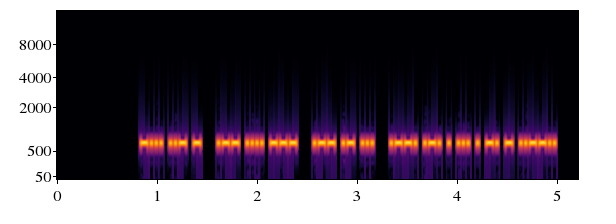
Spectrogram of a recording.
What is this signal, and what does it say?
Morse code, heard as a keyed tone, about 50 wpm, 700 Hz. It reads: BUT WHO WAS PRESENT?
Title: Sentences from Top 1000 Words - Review Part 5 - 50wpm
